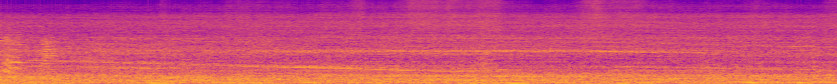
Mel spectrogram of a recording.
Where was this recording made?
on a subway train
